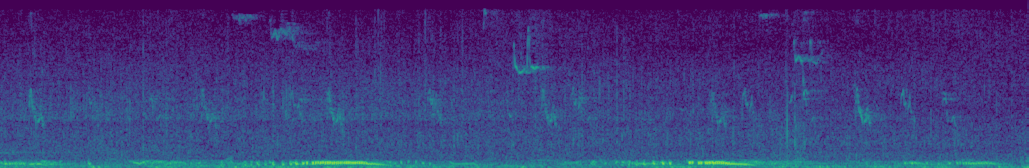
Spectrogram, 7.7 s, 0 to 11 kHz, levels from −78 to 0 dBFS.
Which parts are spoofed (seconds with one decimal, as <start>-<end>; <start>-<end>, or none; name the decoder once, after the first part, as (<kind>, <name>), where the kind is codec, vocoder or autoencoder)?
none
